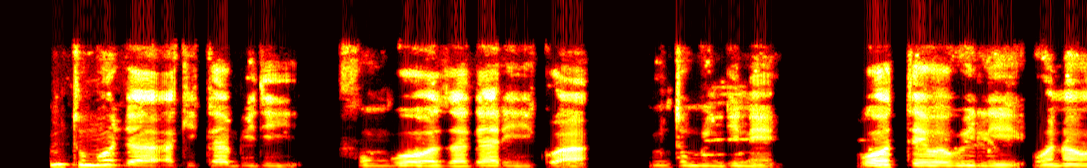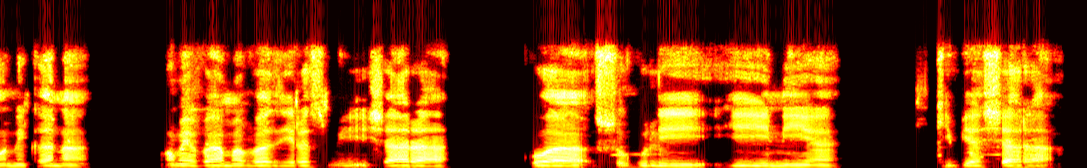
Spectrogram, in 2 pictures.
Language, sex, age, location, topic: Swahili, female, 18-24, Wajir, finance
